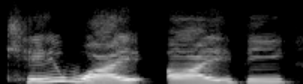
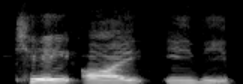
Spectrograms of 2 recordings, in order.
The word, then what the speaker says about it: Kyiv: foreigners, you guys, that the correct pronouncing of Kyiv, it's like the way it's written now, with Y, Kyiv, not Kiev, because Kiev, it's a Russian spelling. So basically, it's how you would spell Kiev in Russian language, Kiev. In Ukrainian, you should pronounce it as Kyiv.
